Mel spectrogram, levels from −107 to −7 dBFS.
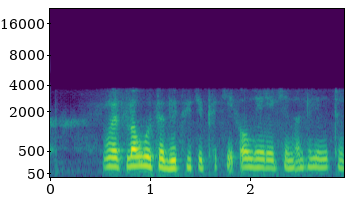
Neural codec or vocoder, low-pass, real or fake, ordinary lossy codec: codec, 16 kHz in and 24 kHz out, 0.6 kbps, FocalCodec, streaming, 4096 codes; 3.6 kHz; fake; none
